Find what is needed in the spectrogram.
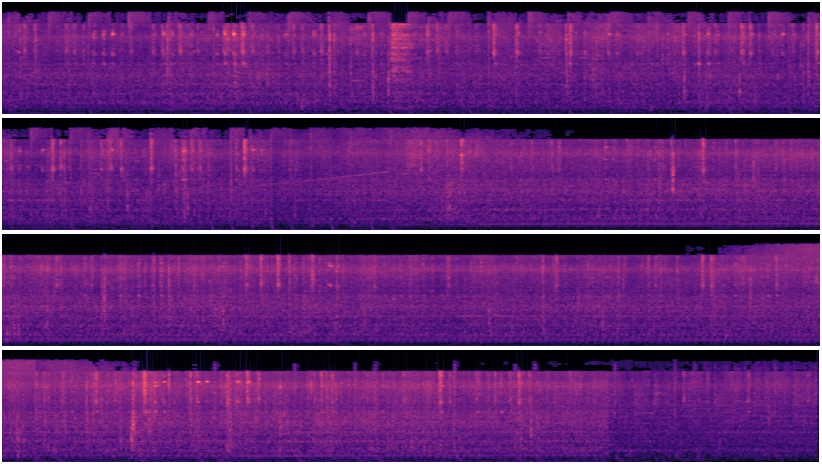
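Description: Four-wheel-drive vehicle crawling over a riverbed of large rounded boulders, heard from on board. The engine runs steadily under a continuous clatter of small knocks and rattles as the wheels ride over the stones, and a steady hum comes in about halfway through.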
